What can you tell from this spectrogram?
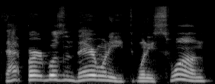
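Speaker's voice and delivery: high mock disbelief; disbelieving commentator. Friend retelling what the golf skit's announcer said, mock disbelief. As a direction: imitate a baffled golf commentator. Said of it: "like the whole commentary".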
